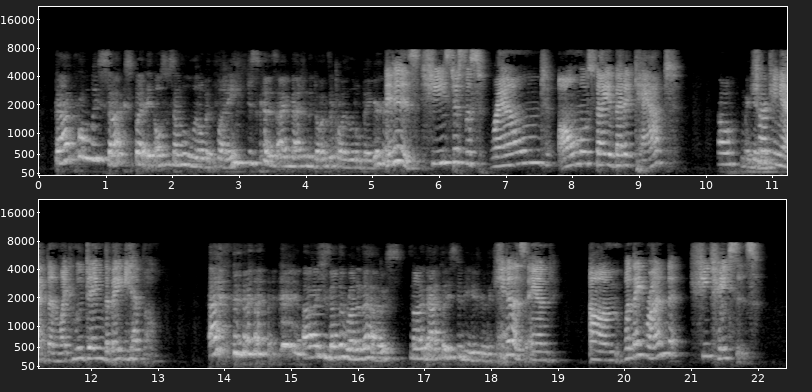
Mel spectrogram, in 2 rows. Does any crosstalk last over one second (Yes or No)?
No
